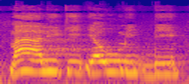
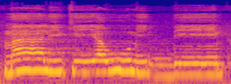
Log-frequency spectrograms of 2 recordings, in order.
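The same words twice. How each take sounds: Both takes have the same delivery.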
